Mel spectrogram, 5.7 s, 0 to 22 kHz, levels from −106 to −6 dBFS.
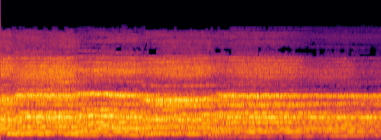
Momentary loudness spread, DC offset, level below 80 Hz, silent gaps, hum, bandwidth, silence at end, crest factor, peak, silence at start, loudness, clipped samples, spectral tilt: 7 LU; under 0.1%; -70 dBFS; none; none; 9.2 kHz; 0 s; 14 dB; -4 dBFS; 0 s; -17 LUFS; under 0.1%; -5 dB/octave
